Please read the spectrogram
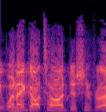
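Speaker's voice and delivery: usual speaking voice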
